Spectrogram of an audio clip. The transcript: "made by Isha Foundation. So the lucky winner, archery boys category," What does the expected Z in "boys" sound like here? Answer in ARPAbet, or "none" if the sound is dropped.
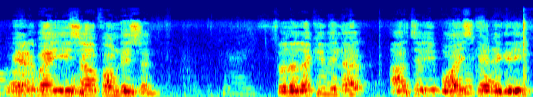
S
